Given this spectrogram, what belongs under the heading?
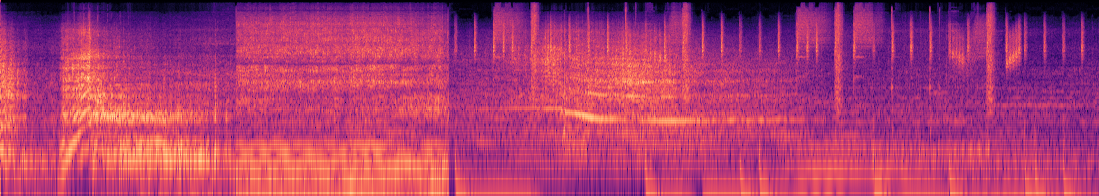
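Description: A car on a race track drones and revs loudly and close, its engine pitch rising and falling through gear changes, with sharp knocks and clatter in places.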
